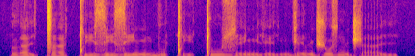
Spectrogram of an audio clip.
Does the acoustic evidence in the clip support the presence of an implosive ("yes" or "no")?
no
